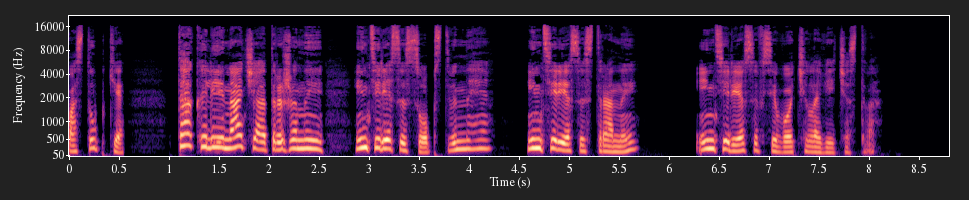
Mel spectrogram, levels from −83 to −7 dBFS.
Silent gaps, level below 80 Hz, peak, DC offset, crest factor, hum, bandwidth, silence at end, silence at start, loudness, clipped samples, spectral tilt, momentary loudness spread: 6.14-6.28 s; -64 dBFS; -4 dBFS; under 0.1%; 16 dB; none; 17 kHz; 0.75 s; 0 s; -19 LUFS; under 0.1%; -4.5 dB/octave; 13 LU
